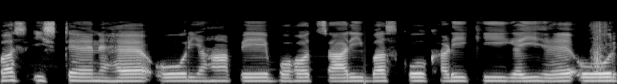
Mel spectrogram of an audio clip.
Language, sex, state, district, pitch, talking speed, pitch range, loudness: Hindi, male, Bihar, Araria, 165 Hz, 155 wpm, 160-170 Hz, -16 LUFS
